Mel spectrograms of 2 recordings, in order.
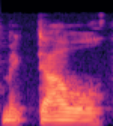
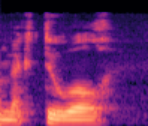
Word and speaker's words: MacDougall: and this is just another way of pronouncing MacDougall with MacDowell or MacDual.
